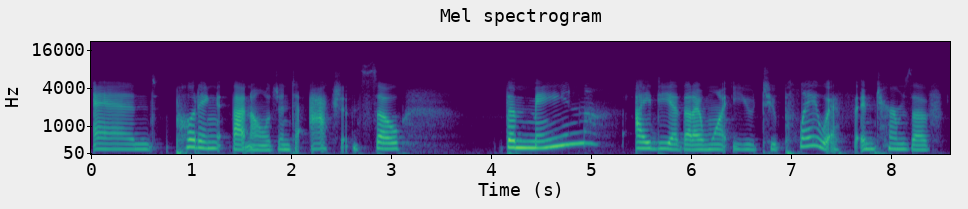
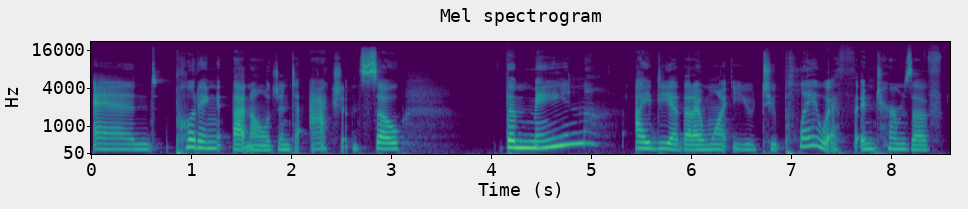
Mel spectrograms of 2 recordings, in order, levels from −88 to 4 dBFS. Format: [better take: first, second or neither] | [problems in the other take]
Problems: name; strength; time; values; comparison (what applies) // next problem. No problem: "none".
second | muffled; very; fading above 2.5 kHz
